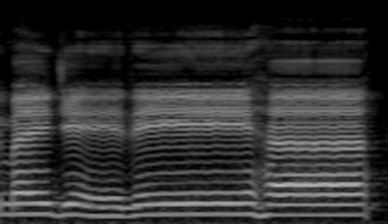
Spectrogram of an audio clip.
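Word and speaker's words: مجراها: So now we have two sounds, ra and ri. So they have to pronounce this word. The sound of ra should be in between. Neither it is ra nor it is ri. It is re.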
